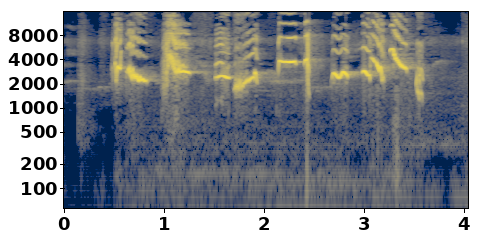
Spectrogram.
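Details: Oriental magpie-robin, a kept bird, pouring out a continuous string of loud whistled, slurred notes with buzzy and chipping elements, about eight phrases in three seconds.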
